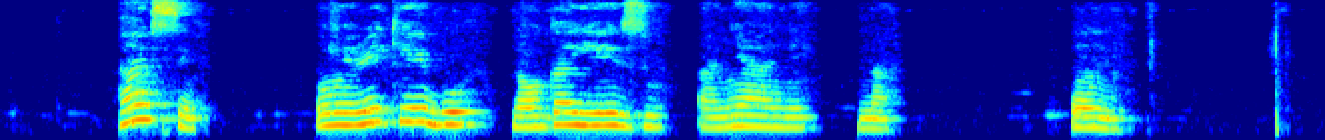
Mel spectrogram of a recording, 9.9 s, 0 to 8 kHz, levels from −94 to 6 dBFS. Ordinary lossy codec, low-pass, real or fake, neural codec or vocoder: none; none; real; none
